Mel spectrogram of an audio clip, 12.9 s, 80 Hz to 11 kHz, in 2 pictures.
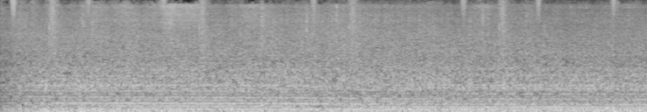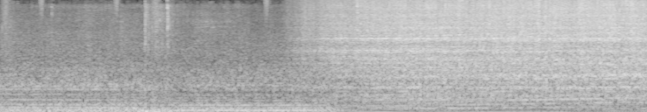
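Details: BMW E90 328xi recorded driving on the highway before repair. A deep, steady rumbling drone from the left rear holds and settles lower as the car slows. Bad rear wheel bearing; the axle nut is rusted from water trapped behind the center cap.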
